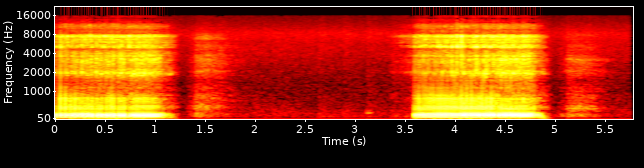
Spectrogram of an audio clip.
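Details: Snoring during a short, light nap (cat nap): two long, loud, rough snores, each followed by a short, soft breath out, with quiet between.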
